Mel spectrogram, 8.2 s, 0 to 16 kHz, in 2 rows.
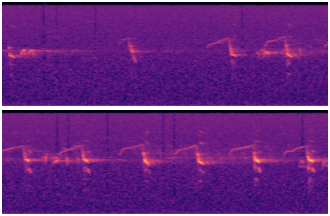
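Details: At a Latvian spruce nest, a lesser spotted eagle chick calls as its father feeds it breakfast on a July 2021 morning. A series of thin, high yelps comes about once every 0.7 seconds and grows louder toward the end, over steady rural background noise.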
